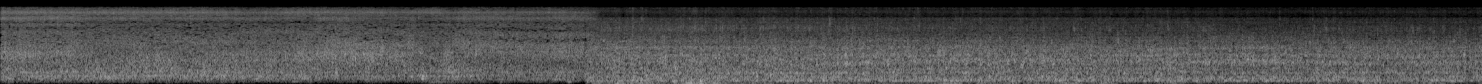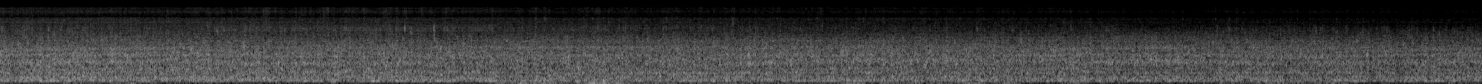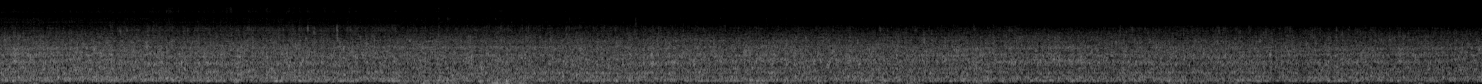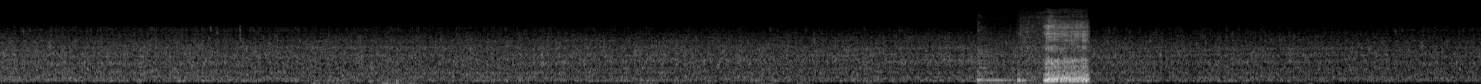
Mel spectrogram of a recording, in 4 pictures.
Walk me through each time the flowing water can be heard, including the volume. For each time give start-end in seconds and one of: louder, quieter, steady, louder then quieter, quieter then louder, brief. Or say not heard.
0.0-59.2 quieter.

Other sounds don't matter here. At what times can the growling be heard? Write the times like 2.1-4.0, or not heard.
54.2-55.4.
